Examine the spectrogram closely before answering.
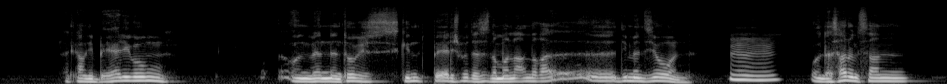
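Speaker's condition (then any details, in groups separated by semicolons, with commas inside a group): Parkinson's disease; numbness right foot, glasses slipped from hand, deep brain stimulation: two brainstem electrodes, pacemaker in chest; speech therapy, nine weekly exercise sessions incl. therapeutic boxing, Ping-Pong Parkinson, DBS largely replacing medication; speech therapy trains facial muscles against freezing face and speech against decline, going well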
